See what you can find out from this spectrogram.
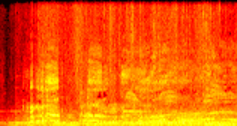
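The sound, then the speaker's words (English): A pig grunts and snuffles as it approaches a wicker basket, a run of rough, low oinks over about three seconds against a steady low background hum. “The pig's now approaching the basket, and the squirrel grabs the truffle and scarpers with it.”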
